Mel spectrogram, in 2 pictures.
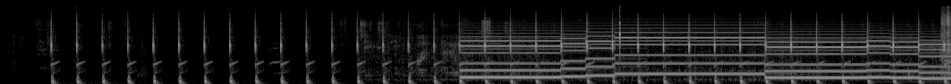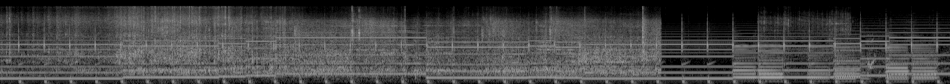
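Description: Background music track: a steady clicking beat, about four clicks a second, then a louder melody of held notes comes in about four and a half seconds in, with a hissing wash joining around the middle.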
